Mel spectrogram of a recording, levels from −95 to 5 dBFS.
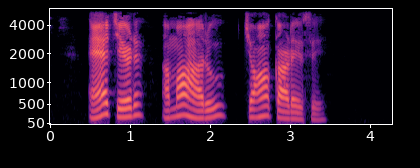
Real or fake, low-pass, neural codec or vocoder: real; 5.4 kHz; none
